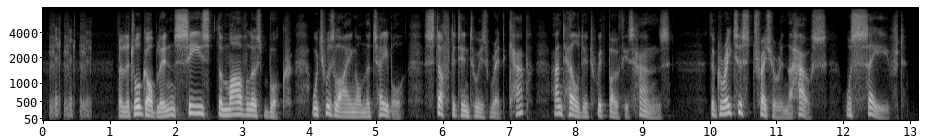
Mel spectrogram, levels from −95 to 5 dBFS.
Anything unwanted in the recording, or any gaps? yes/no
yes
